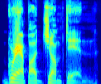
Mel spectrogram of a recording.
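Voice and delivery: usual speaking voice

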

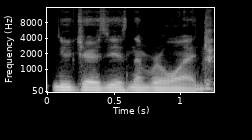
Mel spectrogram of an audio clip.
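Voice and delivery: ordinary talk

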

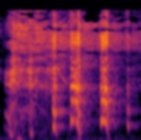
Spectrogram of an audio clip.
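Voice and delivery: high, real laughing fit; helpless high-pitched laugh; burst of laughter. Real, not acted. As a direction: crack up at what was just played. Reacting to the AI voice clip.

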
